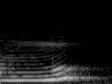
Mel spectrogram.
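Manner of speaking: "mou" drawn out from a long m; stretched first sound. Shown as a demonstration. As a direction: dwell on the m opening "mou". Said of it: "le premier son que j'entends". (« mou » allongé, m initial tenu)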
